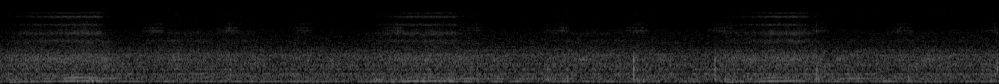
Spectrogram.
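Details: Two sleepers who both snore, one called a baby, on one's second night in the home: soft, regular snoring breaths about every three to four seconds with faint whistling in a quiet room; snoring.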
